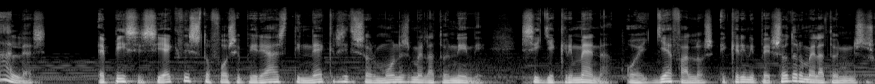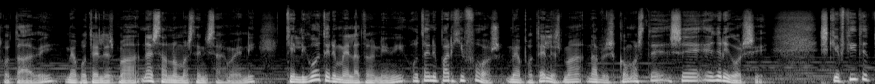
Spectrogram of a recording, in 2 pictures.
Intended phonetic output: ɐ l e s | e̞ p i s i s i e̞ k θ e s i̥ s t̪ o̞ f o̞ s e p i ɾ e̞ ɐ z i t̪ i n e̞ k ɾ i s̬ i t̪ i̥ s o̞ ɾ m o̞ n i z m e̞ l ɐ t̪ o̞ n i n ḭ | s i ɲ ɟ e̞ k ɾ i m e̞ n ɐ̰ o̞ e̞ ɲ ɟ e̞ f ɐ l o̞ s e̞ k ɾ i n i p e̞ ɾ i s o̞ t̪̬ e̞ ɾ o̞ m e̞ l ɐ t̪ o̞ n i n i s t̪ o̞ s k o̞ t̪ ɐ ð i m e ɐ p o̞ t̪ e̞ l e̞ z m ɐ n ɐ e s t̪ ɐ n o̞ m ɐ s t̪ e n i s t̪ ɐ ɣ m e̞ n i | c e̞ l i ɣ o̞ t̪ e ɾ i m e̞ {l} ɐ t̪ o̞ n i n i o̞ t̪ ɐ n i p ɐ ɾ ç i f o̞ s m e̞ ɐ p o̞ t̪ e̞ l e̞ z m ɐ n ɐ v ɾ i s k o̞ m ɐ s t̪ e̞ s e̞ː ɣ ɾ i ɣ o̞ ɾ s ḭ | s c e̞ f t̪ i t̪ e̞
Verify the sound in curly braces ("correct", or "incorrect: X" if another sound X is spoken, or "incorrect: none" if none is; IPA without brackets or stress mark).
correct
